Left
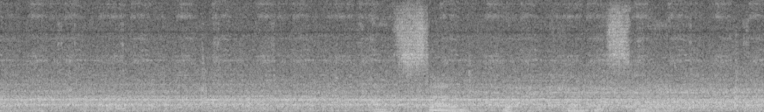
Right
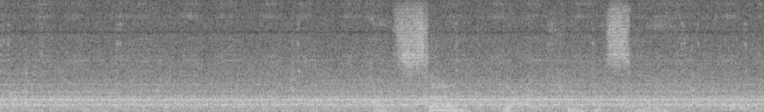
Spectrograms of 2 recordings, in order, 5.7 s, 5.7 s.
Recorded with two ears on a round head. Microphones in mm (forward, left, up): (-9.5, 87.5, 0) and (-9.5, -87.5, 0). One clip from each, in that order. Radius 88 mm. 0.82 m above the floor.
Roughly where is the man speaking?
Centre.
